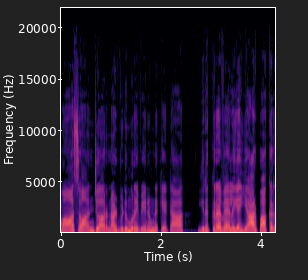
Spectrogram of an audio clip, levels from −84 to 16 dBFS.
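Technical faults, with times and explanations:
No technical faults can be heard in this speech clip.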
